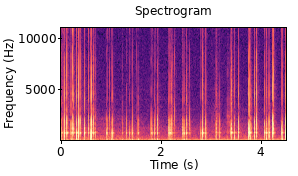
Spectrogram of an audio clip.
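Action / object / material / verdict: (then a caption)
tap / tablet glass touchscreen / glass / none. Long nails tap rapidly on the black glass touchscreen of an iPad, a thin flat device held tilted. The result is quick bursts of sharp, bright clicks with a faint tone near 750 Hz, each dying away almost at once, separated by short quiet gaps over a low steady hum.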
